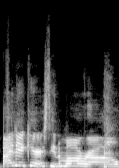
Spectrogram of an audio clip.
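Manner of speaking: put-on high, cheery little kid; sing-song toddler goodbye. Toddler quote.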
